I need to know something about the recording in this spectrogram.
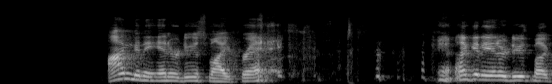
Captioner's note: laughs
